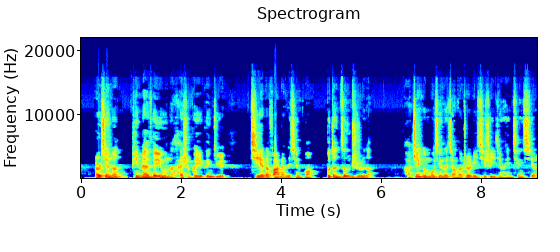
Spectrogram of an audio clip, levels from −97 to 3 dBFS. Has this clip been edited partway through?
yes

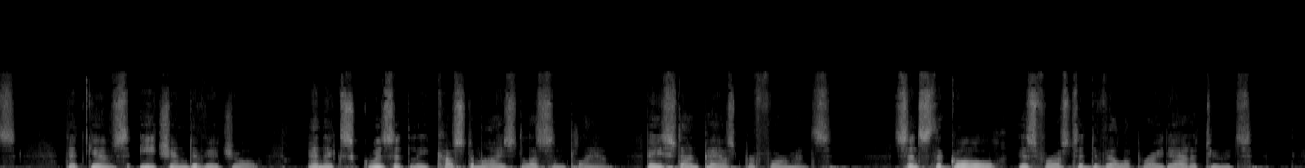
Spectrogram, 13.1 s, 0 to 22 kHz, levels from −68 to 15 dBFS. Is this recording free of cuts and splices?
no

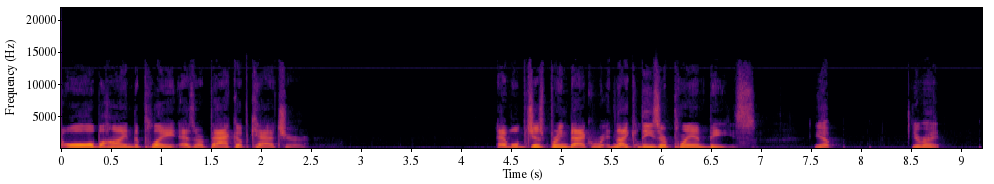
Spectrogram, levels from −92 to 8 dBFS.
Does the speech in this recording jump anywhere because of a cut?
yes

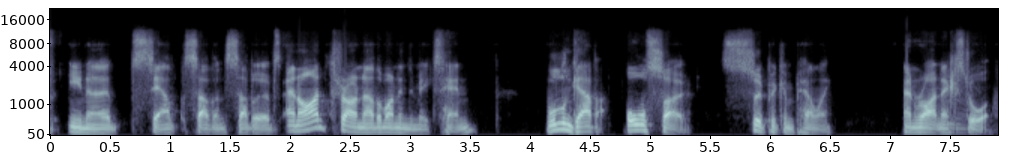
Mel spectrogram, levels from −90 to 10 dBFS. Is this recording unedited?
no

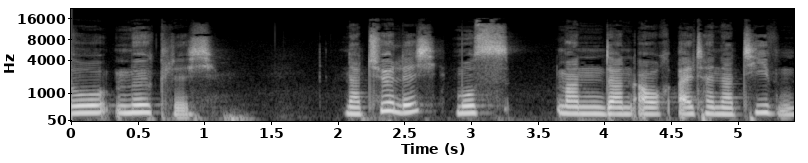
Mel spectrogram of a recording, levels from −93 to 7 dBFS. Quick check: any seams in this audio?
yes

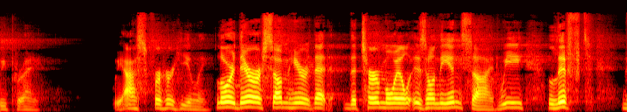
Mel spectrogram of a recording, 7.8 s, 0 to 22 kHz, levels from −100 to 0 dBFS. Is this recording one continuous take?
no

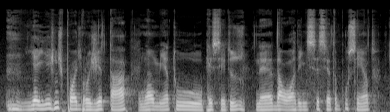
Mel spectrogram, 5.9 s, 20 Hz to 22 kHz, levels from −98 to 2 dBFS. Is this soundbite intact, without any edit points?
no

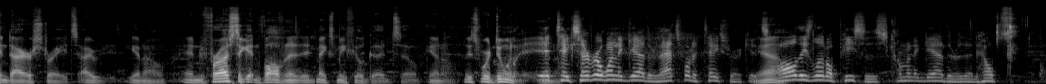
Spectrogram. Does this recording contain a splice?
yes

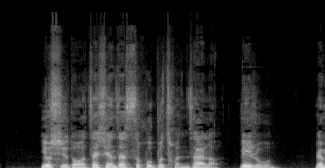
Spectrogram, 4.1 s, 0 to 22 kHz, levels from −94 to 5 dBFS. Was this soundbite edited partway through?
yes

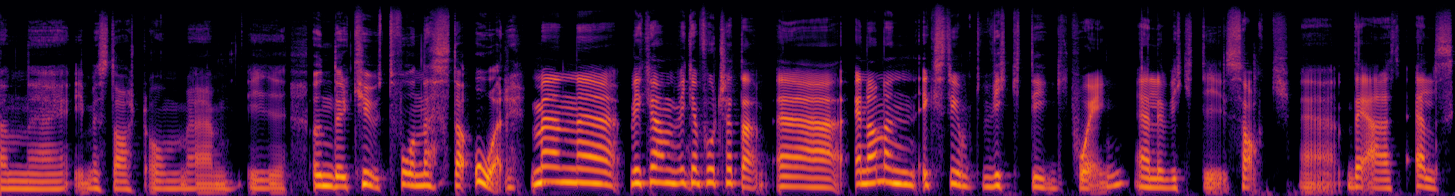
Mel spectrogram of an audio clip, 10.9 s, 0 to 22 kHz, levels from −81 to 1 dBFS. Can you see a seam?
no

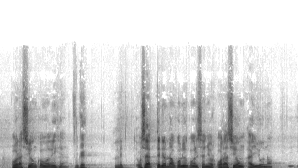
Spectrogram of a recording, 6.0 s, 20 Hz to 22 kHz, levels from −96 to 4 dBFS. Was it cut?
no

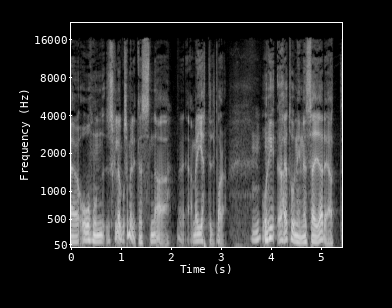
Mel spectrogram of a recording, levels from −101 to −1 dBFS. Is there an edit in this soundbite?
yes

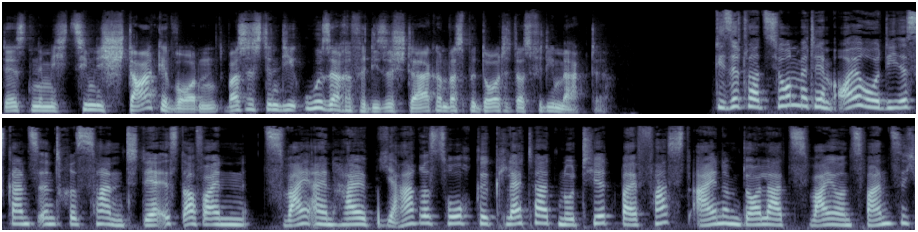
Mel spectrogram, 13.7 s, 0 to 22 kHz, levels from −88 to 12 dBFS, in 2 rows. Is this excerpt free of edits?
yes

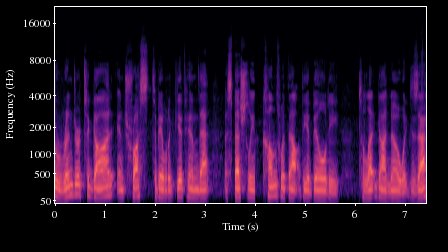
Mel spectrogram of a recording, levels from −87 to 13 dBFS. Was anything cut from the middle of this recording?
yes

